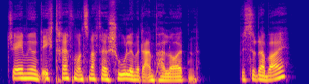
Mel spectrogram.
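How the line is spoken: Loud. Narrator (German): sagte Nick laut

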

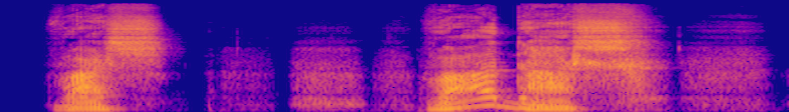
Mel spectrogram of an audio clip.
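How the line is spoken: Panting question. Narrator (German): fragte keuchend

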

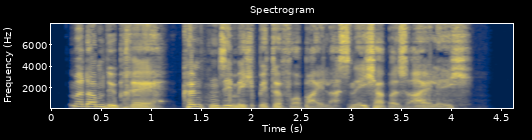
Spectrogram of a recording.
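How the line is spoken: Calling out. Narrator (German): rief

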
